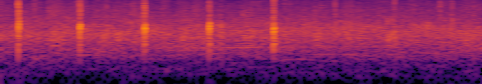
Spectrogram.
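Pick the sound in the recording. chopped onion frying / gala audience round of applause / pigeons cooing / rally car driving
gala audience round of applause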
